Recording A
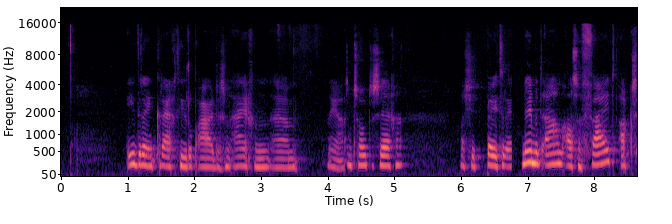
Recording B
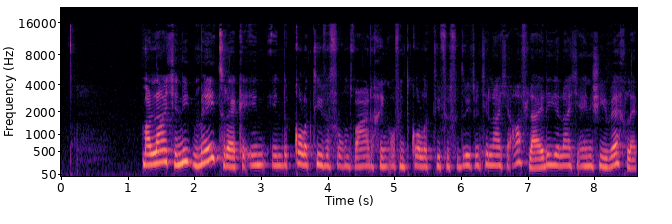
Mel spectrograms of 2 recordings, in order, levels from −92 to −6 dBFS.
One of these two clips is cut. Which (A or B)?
A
